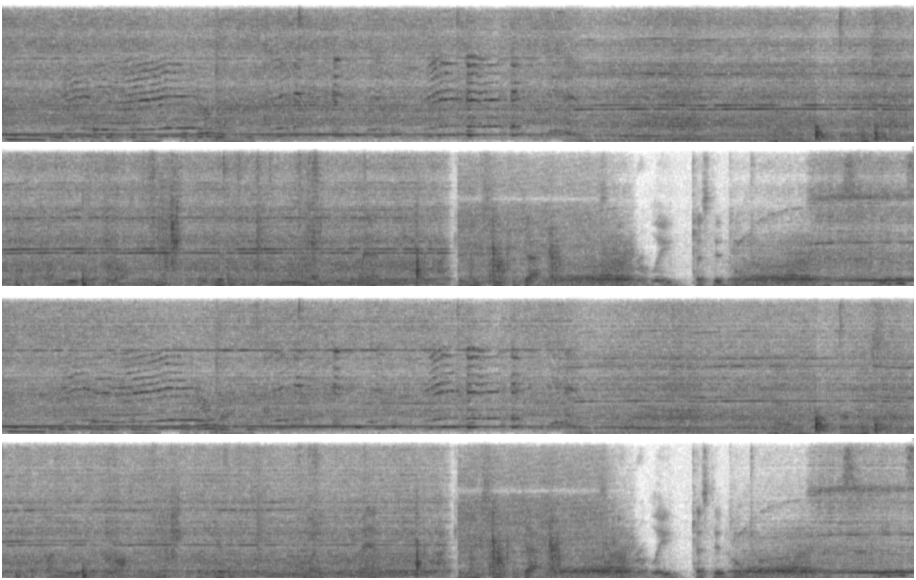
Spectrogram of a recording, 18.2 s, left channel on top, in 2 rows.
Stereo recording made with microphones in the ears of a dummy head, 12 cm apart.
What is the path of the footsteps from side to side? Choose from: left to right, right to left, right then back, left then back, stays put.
left then back.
